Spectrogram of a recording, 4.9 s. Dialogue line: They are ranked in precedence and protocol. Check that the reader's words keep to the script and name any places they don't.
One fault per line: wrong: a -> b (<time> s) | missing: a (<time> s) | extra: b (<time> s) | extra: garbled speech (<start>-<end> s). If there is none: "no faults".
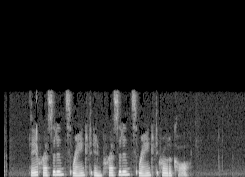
wrong: are -> precedence (0.7 s)
wrong: and -> ranked (2.8 s)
